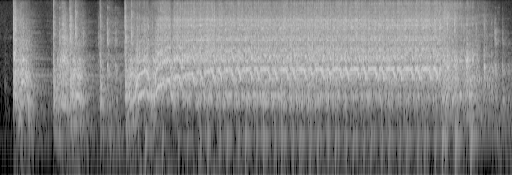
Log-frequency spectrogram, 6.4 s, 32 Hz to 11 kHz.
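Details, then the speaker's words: Cub Cadet LT1550 lawn tractor with a two-barrel carb that won't start: starter drags the engine slowly, about three labored beats a second, like a dead battery even though the battery was just charged. The anti-backfire solenoid is not clicking. "actually cranks like it's a kind of a dead battery and I know I just charge that battery"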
